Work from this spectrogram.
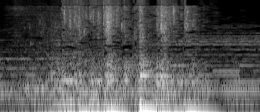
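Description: A tap runs into an apartment sink, a loud steady close gush of water with surging splashes and low gurgles, swelling slightly in the middle, with no one talking.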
